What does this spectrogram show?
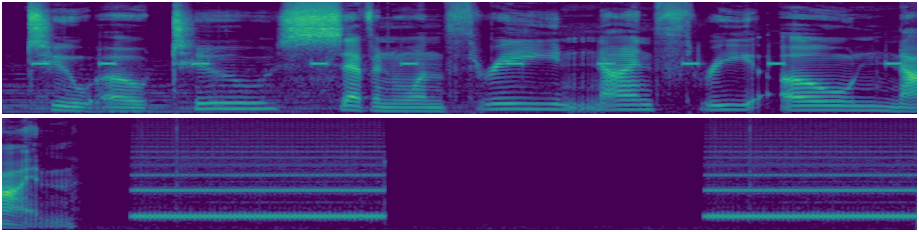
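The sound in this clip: A phone call dialed on speakerphone: people talk first, then two long, steady, hum-like ringing tones follow, separated by a silent pause, the second cut off at the end.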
